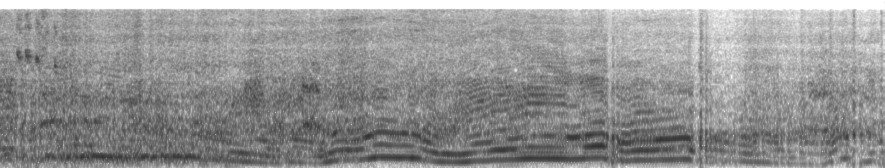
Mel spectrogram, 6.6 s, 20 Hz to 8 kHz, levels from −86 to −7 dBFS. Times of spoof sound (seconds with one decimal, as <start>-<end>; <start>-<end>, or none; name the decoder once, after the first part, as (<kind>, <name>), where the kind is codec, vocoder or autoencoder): none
